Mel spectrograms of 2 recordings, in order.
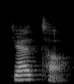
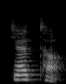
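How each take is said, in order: Both takes have the same delivery.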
